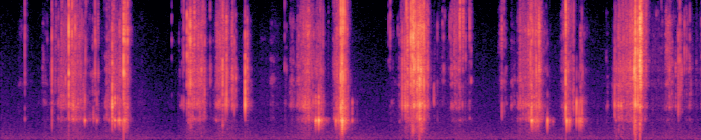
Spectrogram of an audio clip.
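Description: A small clear glass jar with a silver metal lid, filled with loose red pieces, is held sideways, tilted and tapped with fingernails. Bursts of bright, crisp rattling come in irregular clusters as the contents shift and clatter against the glass, with sharp tapping clicks in between.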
